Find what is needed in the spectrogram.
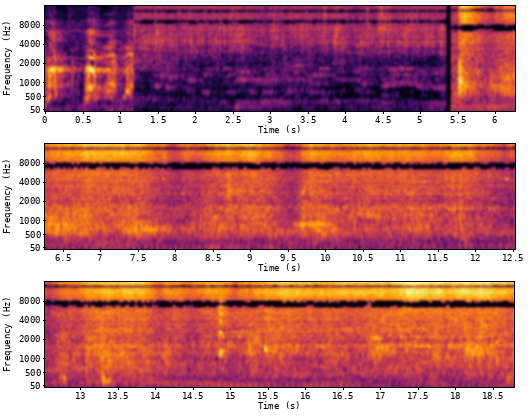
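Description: Laughter cuts off in the first second. About five seconds in, a steady background hum begins, with a few short, faint sounds from golden retriever puppies in a wire pen.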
